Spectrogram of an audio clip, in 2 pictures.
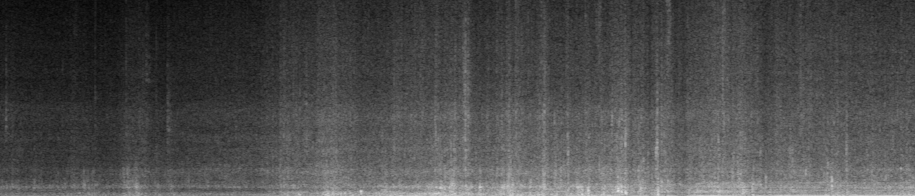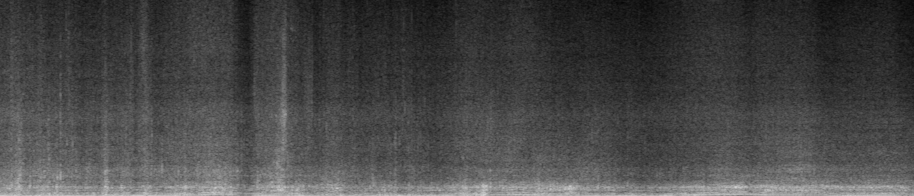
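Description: JK Jeep Wrangler engine working hard up a steep, rutted mud hill. It grows loud about four seconds in, and its revs rise and fall in the second half.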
